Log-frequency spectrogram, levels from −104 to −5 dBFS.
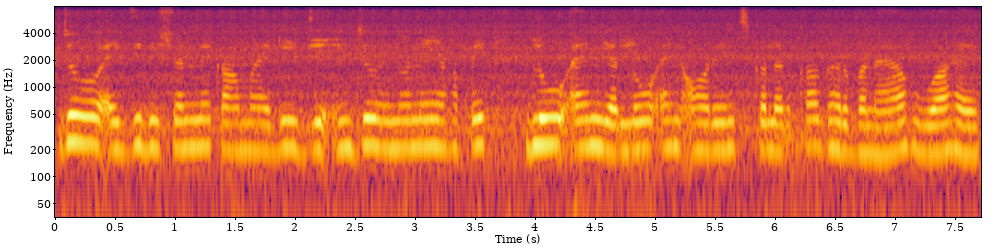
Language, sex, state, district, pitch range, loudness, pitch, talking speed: Hindi, male, Chhattisgarh, Raipur, 195-215 Hz, -18 LUFS, 205 Hz, 165 wpm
